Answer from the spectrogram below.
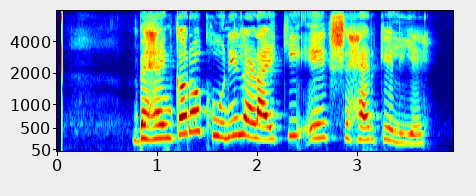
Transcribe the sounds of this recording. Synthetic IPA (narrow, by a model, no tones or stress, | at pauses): bɛɦɛ̃ŋkəɾokʰuːnilɐɽaːikiʔeːkʃɛɦɛɾkelieː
